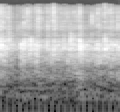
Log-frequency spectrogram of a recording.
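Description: Audience applause: a dense, steady wash of many hands clapping at once, fairly loud and even throughout, with no voices standing out.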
